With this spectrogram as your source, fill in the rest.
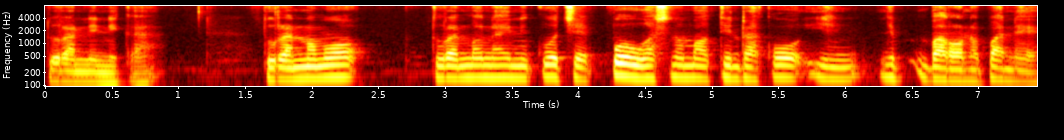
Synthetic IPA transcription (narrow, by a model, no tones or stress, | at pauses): tuɾanːinika | tuɾanmomo | tuɾanmonainikuot͡ʃe̞powhasnomaotinɾako̞inibaɾo̞nopane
